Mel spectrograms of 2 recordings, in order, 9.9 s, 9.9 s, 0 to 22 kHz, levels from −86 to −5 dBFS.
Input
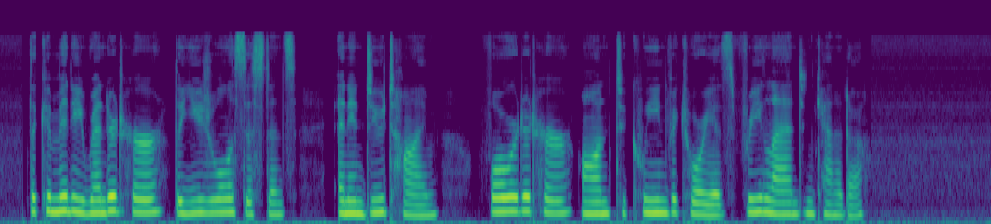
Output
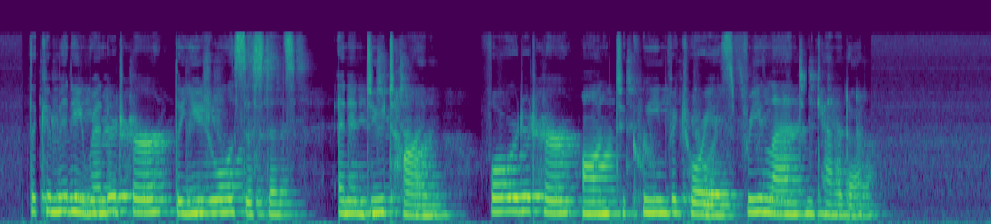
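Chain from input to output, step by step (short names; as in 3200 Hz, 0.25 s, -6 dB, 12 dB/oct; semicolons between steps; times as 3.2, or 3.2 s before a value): low shelf 130 Hz -6.5 dB; limiter -20.5 dBFS, peak gain reduction 10 dB; on a send: reverb RT60 0.40 s, pre-delay 94 ms, DRR 5 dB; on the sum: gain +6.5 dB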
